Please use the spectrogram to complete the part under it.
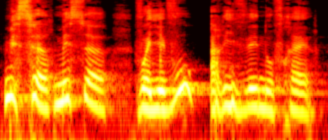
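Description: A frightened young wife, voiced by a woman reading a tale, her replies hushed and breathy with fear. Her voice is mellow and soft, rising to desperate pleading, as in a storybook reading. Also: mid-range voice, moderate pace, lightly acted. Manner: hushed, near-whispered replies.

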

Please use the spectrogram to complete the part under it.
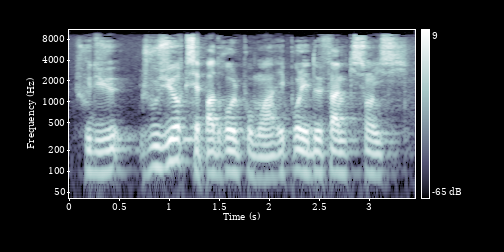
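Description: A man's voice: low voice, steady tone, fast talker, a little mellow, lightly acted. A man voicing a timid, worried village barber who complains anxiously, in a storybook reading.

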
